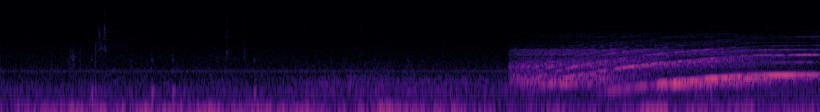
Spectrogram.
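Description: A civil defense air raid siren starts up after about five seconds of quiet, its loud wail climbing steadily in pitch as it spins up and holds, with no voices present.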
